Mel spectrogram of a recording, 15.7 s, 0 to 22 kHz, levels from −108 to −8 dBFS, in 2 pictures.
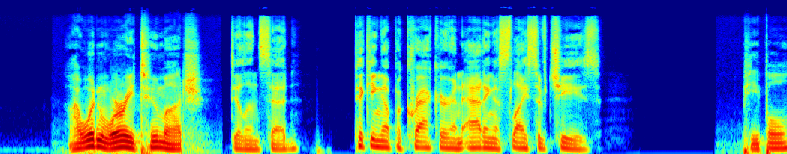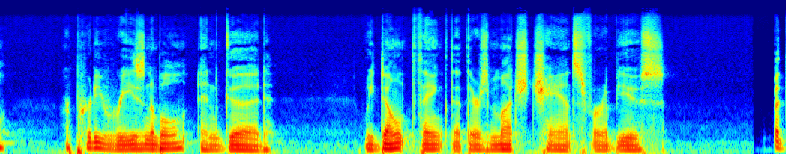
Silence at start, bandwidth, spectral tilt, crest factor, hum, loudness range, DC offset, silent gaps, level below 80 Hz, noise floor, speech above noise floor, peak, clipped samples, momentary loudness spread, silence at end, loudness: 0.7 s; 15 kHz; -6.5 dB/octave; 20 dB; none; 9 LU; under 0.1%; none; -36 dBFS; under -90 dBFS; over 70 dB; -2 dBFS; under 0.1%; 17 LU; 0 s; -21 LUFS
